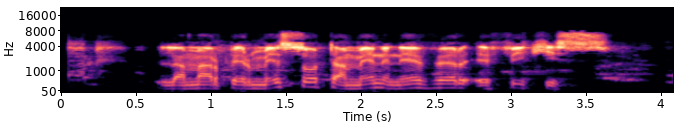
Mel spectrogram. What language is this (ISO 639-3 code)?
epo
